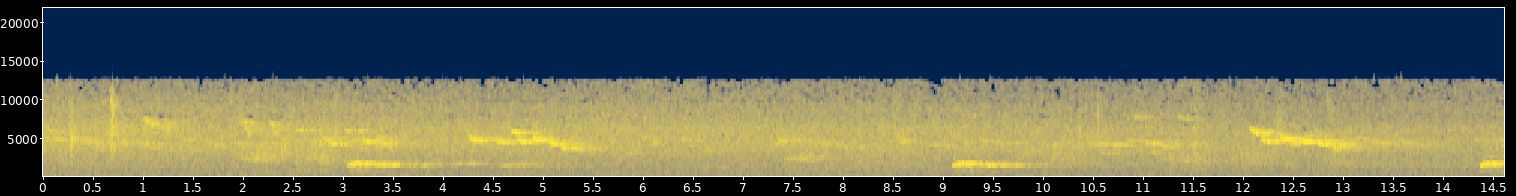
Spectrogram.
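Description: Birds singing over a steady background hiss: one bird repeats a short, flat note several times, and another gives short falling trills. A single sharp click comes just after the start.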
